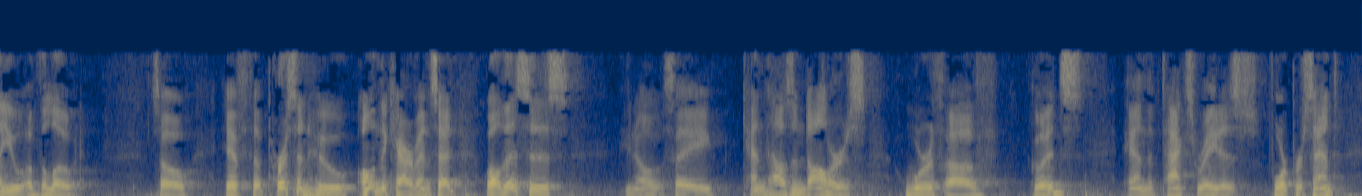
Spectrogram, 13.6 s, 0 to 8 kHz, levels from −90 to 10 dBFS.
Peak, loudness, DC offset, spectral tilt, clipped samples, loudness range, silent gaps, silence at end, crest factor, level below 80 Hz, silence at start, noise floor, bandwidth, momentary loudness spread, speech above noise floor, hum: -6 dBFS; -26 LUFS; under 0.1%; -6.5 dB/octave; under 0.1%; 4 LU; none; 0 s; 20 dB; -50 dBFS; 0 s; -51 dBFS; 6.2 kHz; 12 LU; 26 dB; none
